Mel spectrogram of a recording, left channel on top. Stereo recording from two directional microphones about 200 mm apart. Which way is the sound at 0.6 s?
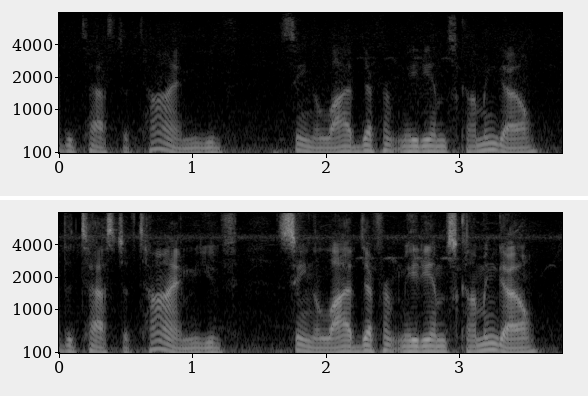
10° right (ahead or behind).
